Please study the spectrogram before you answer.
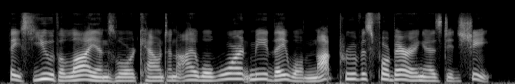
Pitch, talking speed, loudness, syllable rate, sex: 195 Hz, 235 wpm, -17 LUFS, 4.9 syllables/s, female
